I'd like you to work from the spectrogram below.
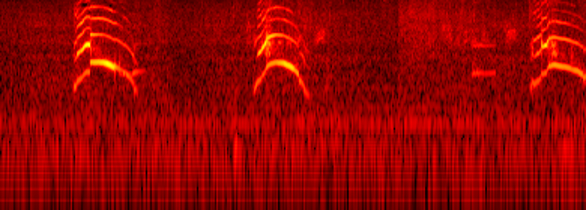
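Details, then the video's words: Three little kittens meowing as they talk to each other: three short, high, arched meows, each rising then falling, spaced about a second apart, over a faint steady background hum. "Three little kittens are talking"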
